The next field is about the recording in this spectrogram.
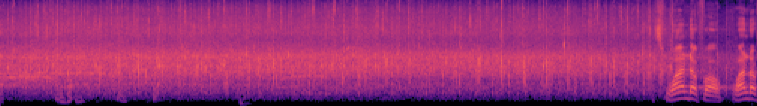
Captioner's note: applause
